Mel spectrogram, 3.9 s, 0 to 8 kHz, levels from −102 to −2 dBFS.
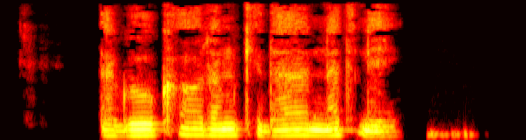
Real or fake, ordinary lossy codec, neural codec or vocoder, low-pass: real; MP3, 32 kbps; none; 7.2 kHz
